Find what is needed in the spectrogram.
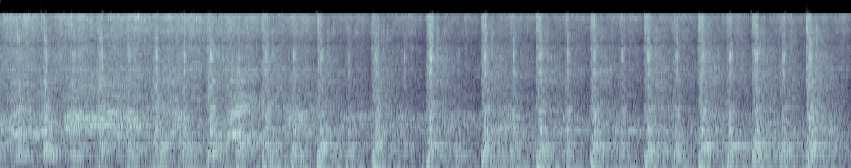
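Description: Powwow drum group singing a jingle dress contest song over the steady beat of a big powwow drum, about two beats a second.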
